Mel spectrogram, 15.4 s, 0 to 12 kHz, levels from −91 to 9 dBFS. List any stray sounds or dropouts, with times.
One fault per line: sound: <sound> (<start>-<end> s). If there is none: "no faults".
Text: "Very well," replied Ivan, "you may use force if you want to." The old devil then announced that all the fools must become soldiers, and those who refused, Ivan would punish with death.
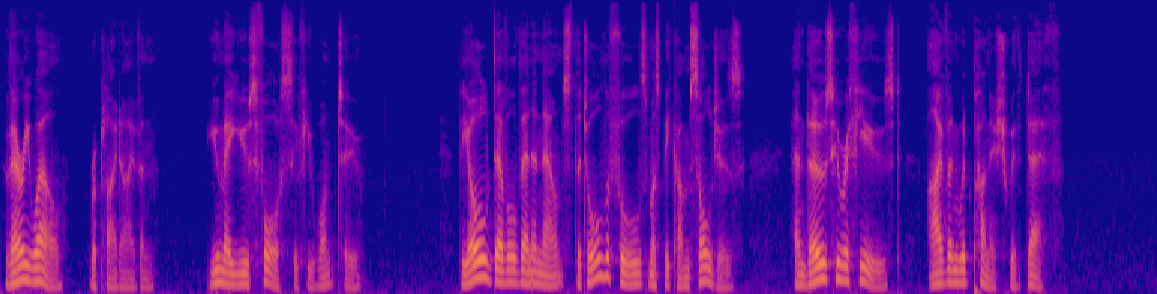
no faults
